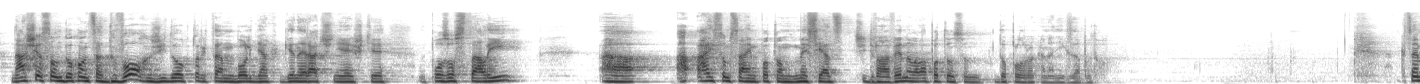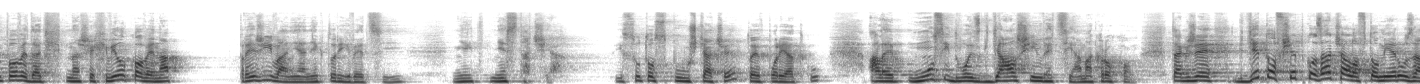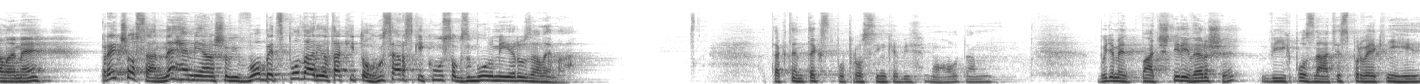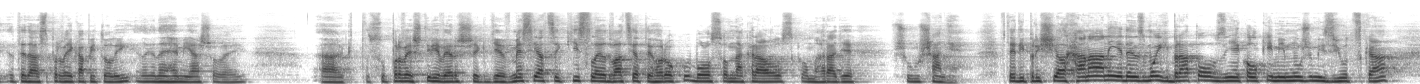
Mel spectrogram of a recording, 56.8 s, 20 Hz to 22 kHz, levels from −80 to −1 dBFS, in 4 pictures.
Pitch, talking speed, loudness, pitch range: 155 Hz, 135 wpm, -19 LUFS, 135-180 Hz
